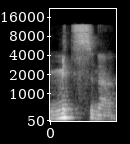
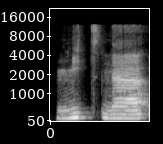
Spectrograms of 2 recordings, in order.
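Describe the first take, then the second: First: The t is spat with a kissy hiss. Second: The t is clean and balanced. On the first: The speaker calls it wrong. "You made it really kissy" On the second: The speaker calls it right. "find the balance of making that sound"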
